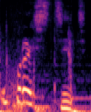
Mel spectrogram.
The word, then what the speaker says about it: упростить: сделать что-то более простым уменьшить сложность чего-либо значит упростить и никак иначе я отрастила учитель упростил дети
